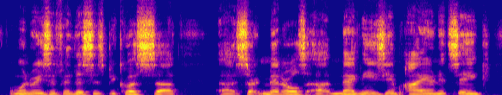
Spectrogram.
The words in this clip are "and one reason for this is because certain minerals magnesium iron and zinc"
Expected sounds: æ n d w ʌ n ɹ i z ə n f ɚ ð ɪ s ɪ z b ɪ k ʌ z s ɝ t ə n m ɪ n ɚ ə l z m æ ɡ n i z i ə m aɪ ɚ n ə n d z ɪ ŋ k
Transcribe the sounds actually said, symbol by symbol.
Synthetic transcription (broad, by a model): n w ʌ n ɹ i z ə n f ɚ ð ɪ s ɪ z b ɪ k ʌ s s ɝ t n m ɪ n ɚ l z m æ ɡ n i z i ə m aɪ ɚ n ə n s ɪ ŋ k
